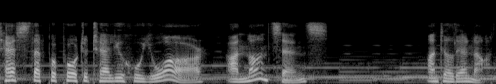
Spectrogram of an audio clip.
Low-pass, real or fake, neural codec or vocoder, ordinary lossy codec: 7.2 kHz; real; none; AAC, 48 kbps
